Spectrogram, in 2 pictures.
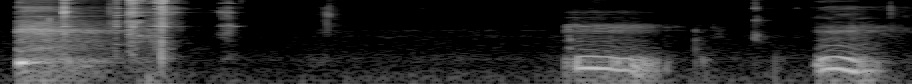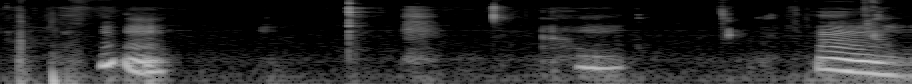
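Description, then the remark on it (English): Someone eats two scoops of ice cream, with quiet smacking and licking sounds, a few brief clinks early on, and short hummed murmurs of enjoyment between bites. “Zwei Kugeln Ice Cream for the best roommate ever.”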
